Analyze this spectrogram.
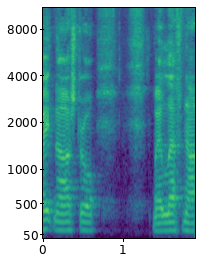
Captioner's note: sniffing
